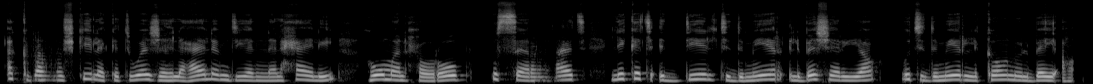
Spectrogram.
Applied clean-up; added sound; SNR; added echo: neural mask model DeepFilterNet 3.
